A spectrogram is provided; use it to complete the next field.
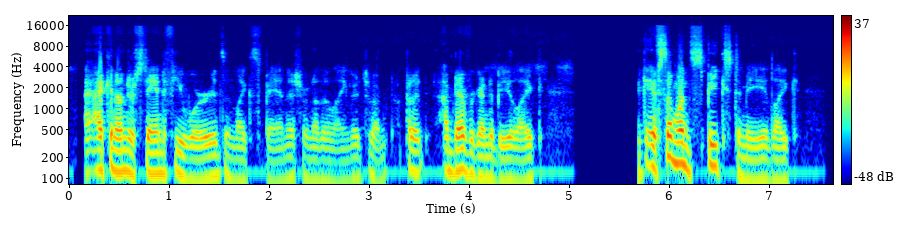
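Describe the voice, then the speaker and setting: A man's dark, mellow, somewhat breathy voice at a fairly low pitch, very fast pace, ordinary pitch variation and big swings in loudness, on a very clean recording with a silent background. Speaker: gaming co-host. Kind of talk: casual chat.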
